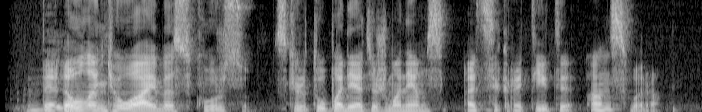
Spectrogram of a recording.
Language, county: Lithuanian, Vilnius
